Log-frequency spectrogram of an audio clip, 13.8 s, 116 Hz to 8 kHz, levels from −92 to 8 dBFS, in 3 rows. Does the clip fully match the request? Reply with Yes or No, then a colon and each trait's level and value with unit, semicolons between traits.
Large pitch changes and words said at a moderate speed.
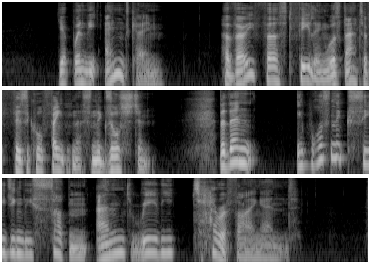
No: wide, 7.7 semitones; slow, 120 wpm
